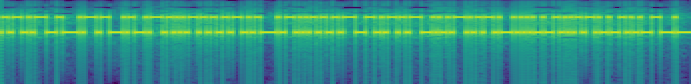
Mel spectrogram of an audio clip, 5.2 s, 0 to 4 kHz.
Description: RTTY, about 45.45 baud. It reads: NOVEMBER INVASION OF KYUSHU.
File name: fsk850 / battleshipnj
